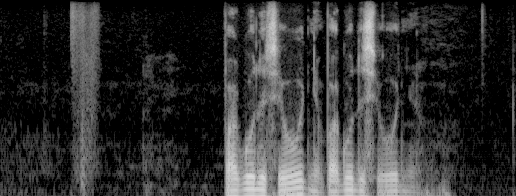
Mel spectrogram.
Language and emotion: Russian, neutral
